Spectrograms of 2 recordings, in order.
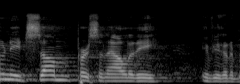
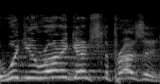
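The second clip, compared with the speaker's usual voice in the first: mock screaming question; 9 semitones higher, 4 dB louder than usual. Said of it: "these maniacs are screaming".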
